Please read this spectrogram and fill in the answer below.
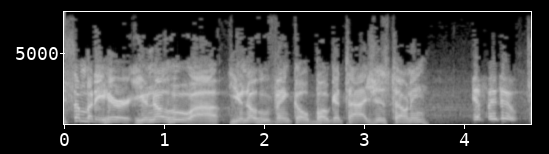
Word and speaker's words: Vinko Bogataj: And the actual pronunciation of his name is Vinko Bogataj.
